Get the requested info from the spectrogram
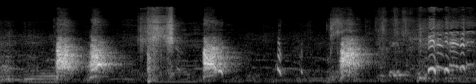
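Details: A West Highland White Terrier is playing at Christmas, chasing a remote control skateboard. It gives a run of excited, irregular barks mixed with higher yips and brief whiny squeaks over about five seconds.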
